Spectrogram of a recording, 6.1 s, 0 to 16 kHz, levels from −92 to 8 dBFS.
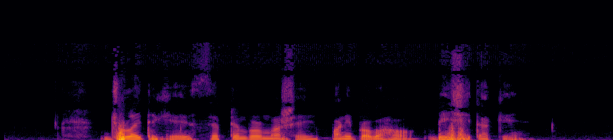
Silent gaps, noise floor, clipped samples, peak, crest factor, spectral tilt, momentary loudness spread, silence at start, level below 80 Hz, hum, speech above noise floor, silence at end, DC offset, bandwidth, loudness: none; -73 dBFS; under 0.1%; 0 dBFS; 26 dB; -9 dB/octave; 18 LU; 1.05 s; -48 dBFS; none; 47 dB; 0.9 s; under 0.1%; 9.8 kHz; -27 LUFS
